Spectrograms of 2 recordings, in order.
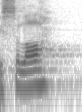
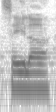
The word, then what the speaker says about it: Selah: The, the, proper way of saying the Hebrew word is like sila or sila, but we've learned to say salah. Um, some people say Selah, some people name their daughter Selah, and it's wrong pronunciation, it's not Selah.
